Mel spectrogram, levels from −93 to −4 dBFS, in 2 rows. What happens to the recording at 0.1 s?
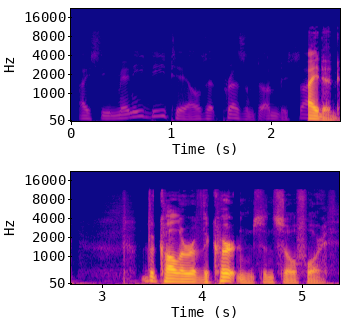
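At 0.1 s the speech is already missing, with only faint sound left, roughly 40 dB down, until it returns abruptly at 2.38 s. This audio dropout to a faint residue is likely a signal loss upstream while the path afterward stayed live.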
